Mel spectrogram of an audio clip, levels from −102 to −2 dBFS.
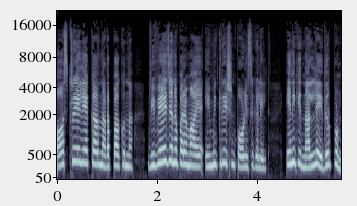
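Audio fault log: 0.67 s and 3.22 s, pre-echo: each sharp speech onset is preceded by a brief hiss, about 12 ms before the first and 14 ms before the second, and the attack itself sounds softened and smeared. A transform codec spread the quantisation noise evenly across a block in which a quiet stretch came before a loud attack, so noise sized for the attack also filled the silence just ahead of it.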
